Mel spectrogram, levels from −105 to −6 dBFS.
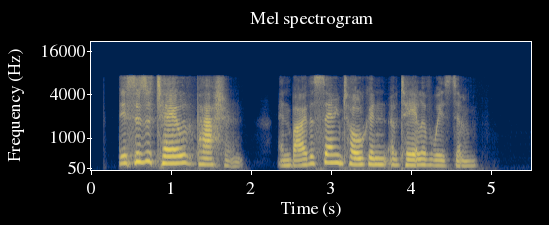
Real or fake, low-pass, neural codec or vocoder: fake; 7.2 kHz; codec, 16 kHz in and 24 kHz out, 0.4 kbps, LongCat-Audio-Codec, fine tuned four codebook decoder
